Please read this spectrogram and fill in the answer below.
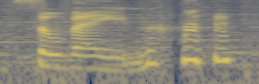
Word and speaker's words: Sylvain: I know I'm going to pronounce it wrong, so I do apologize, but Sylvain, Dragonborn. That is correct. Sylvain. I'm the least vain one here, but fair enough. It's Sylvain. French.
